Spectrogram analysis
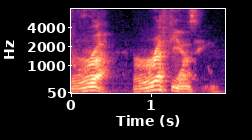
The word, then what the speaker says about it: refusing: Okay, you gave us a soft R. hew refusing. In English, it's a hard R. Particularly at the beginning of the word, so it's r- refusing.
